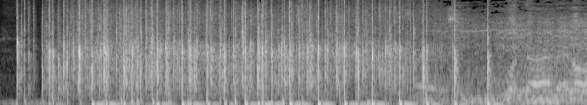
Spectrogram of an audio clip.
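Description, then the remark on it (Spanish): A studio audience gives a farewell applause for a departing guest, breaking into loud, rapid clapping, dense with sharp individual claps standing out, fading toward the end as faint chatter and a tonal sound emerge. “De momento, tenemos en nuestro programa al despedirte con este bolivariano aplauso.”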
